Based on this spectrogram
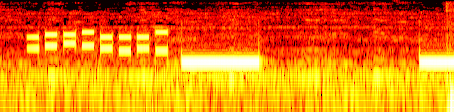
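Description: Keypad tones as a phone number is dialed on a mobile phone: eight quick, evenly spaced two-note beeps, then a long steady tone, a pause, and the same steady tone starting again.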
